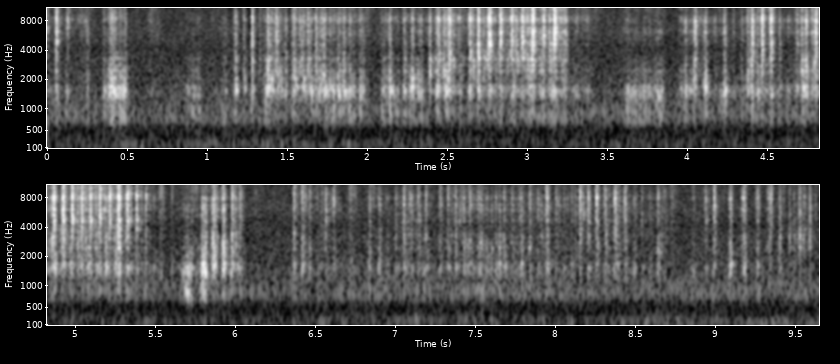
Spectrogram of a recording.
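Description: A wooden stylus scratches the coating off a flat, black wax-coated scratch art card lying on a table, working around a unicorn and flowers while the other hand steadies the sheet. Dry, bright, rapid scratching comes in bursts separated by short, quieter pauses, with no low-end body.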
